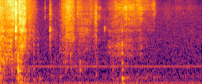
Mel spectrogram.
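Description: Faint light taps and rustles of a cardstock panel being handled on a craft mat, a couple right at the start and one about a second in, over a low room hush with a faint steady hum.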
